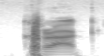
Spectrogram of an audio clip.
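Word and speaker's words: craic: all say it's it's good crack crack is spelled c-r-a-i-c that's like a good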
